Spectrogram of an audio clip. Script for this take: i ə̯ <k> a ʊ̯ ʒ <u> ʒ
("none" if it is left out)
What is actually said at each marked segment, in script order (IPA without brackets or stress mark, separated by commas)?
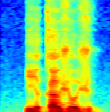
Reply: k, o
